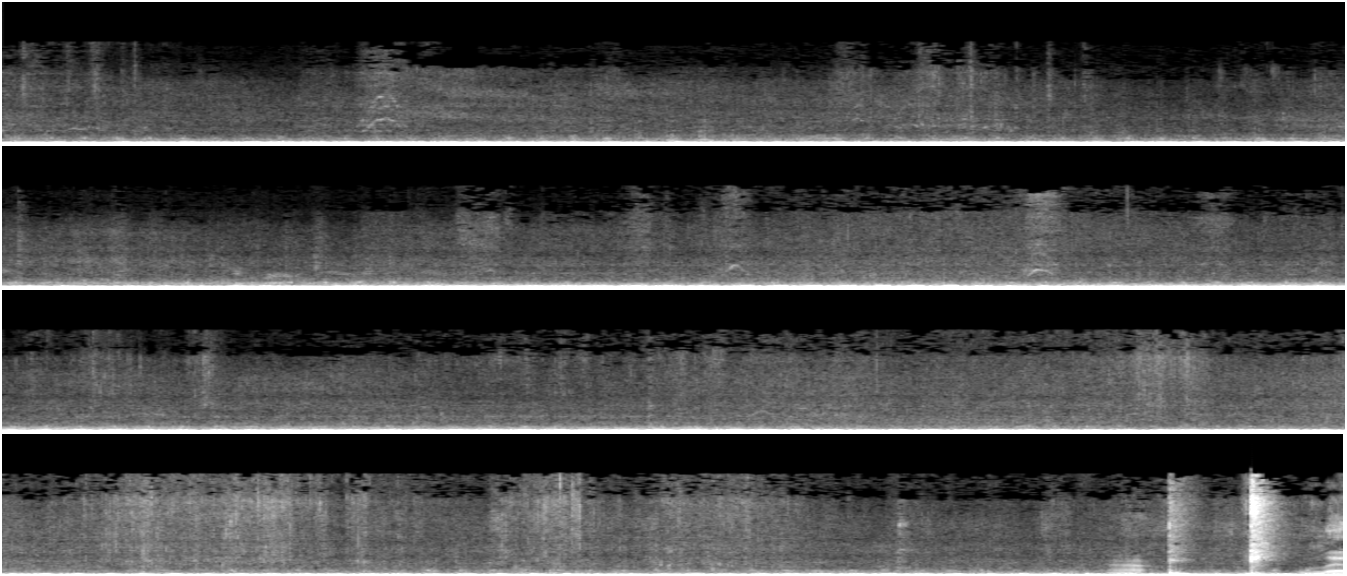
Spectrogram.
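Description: Boat engine running steadily with a low, even drone while the boat moves slowly during the fishing; a thin higher whine joins it for several seconds around the middle.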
